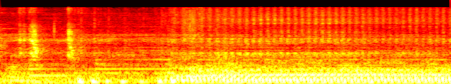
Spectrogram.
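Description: Small step-through motorbike's engine revving as the rider pulls away, its pitch rising about a second in and then holding steady.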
